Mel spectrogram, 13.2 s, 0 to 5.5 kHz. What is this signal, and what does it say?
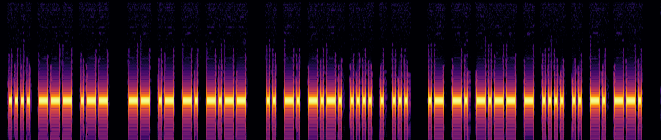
Morse code, heard as a keyed tone, about 20 wpm, 600 Hz. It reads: HOW MANY INCHES ANYTHING
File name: cw-books / winnie-the-pooh / winnie-20wpm-page-0109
